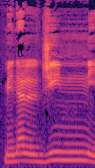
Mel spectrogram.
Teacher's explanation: Ghunna again is a nasal sound and a small stretch.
